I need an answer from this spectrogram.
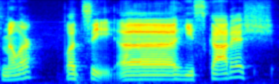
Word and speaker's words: Millar: get over the fact oh is it just pronounced Miller I'd assume because a was Millar but maybe it's just Miller fact that well some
